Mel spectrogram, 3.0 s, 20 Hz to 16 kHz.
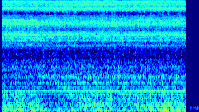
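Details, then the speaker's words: Restored Tyco Mantua Alco C430 HO-scale model diesel locomotive motor after synthetic oil fixed an earlier squeak: steady even hiss and faint whir, no squeak, then stops; smooth quiet running. "did have to put some synthetic oil because if you listen to this video it was squeaking after I put the oil it was much"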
